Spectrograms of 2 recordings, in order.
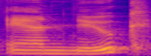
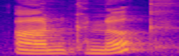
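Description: First: The surname is one syllable, like nuke. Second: The surname is two syllables, like canuck. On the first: The speaker calls it wrong. "I always thought her name was Ann Nuke" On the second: The speaker calls it right. "she said her name is actually Ann Canuck"

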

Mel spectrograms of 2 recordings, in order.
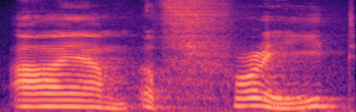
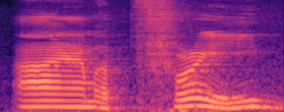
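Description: The two takes are said the same way.

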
